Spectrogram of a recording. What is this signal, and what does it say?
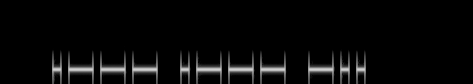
Morse code, heard as a keyed tone, about 15 wpm, 700 Hz. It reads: JJD
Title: Three Challenging Letter-Number Combinations 15wpm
